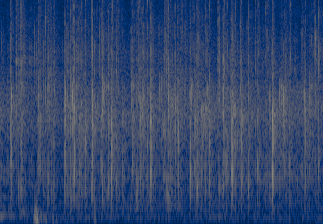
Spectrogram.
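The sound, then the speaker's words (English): An audience claps together in a dense, steady wash of applause, many overlapping hand claps blending into a crackling roar at an even level, with no one speaking. “You can clap for that.”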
